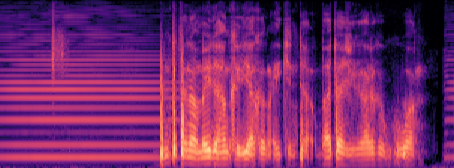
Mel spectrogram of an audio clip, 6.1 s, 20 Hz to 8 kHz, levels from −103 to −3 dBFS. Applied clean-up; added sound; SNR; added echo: none; Bowed string instrument; 19 dB; none.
